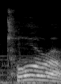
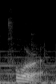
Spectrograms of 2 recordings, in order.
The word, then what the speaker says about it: Torah: you keep in Torah your Torah rhymes with aura for a reason when you keep in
